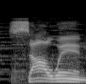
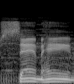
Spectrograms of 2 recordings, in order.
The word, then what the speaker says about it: Samhain: The November coming fire, the festival of Samhain or Samhain, or whichever way you prefer to pronounce it.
